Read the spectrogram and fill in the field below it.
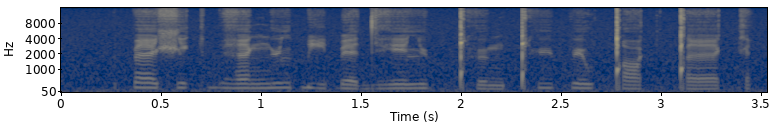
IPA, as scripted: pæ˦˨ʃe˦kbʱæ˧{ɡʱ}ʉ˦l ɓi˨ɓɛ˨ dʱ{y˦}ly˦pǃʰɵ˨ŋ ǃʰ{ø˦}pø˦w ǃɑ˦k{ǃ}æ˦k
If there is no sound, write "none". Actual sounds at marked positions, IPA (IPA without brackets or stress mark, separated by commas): ŋ, e˦, y˦, ǃ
